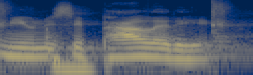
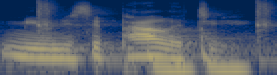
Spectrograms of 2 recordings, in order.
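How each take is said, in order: First: The T is softened to a D-like flap. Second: The T is pronounced as a clear T. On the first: The speaker calls it right. "They mostly change the T to D letter" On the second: The speaker calls it wrong. "Native speakers never say like municipality"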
